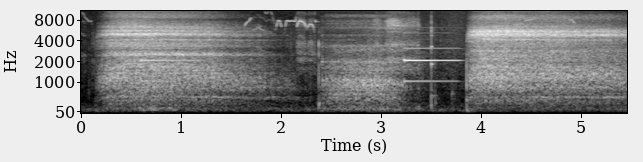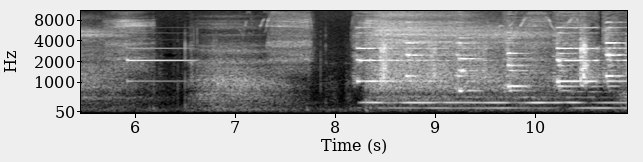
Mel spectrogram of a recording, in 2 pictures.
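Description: A person breathing heavily in long, ragged breaths, four in a row, with a short electronic beep twice between them. Music comes in about eight seconds in.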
